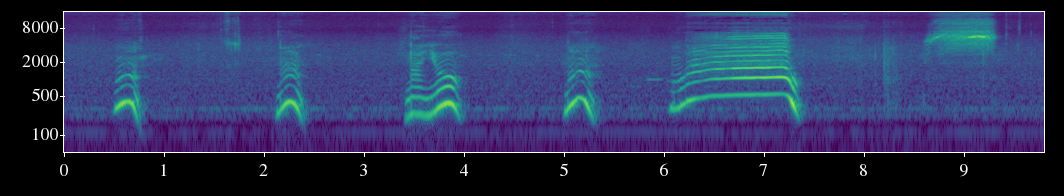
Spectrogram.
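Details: Kitten wanting to sleep gives a series of short chirping meows, roughly every second or so, then one long level meow, followed by a faint high squeak at the end.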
